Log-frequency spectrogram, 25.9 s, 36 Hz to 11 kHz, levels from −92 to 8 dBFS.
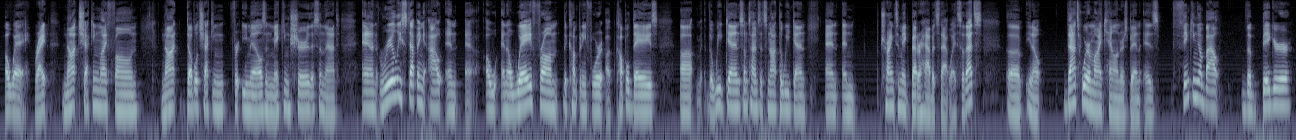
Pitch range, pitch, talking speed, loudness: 105-135 Hz, 120 Hz, 150 wpm, -24 LUFS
